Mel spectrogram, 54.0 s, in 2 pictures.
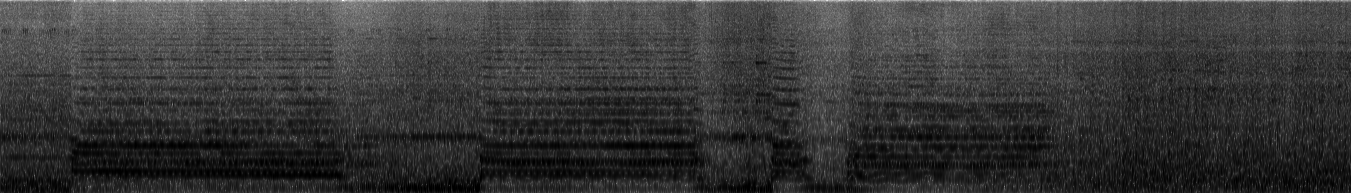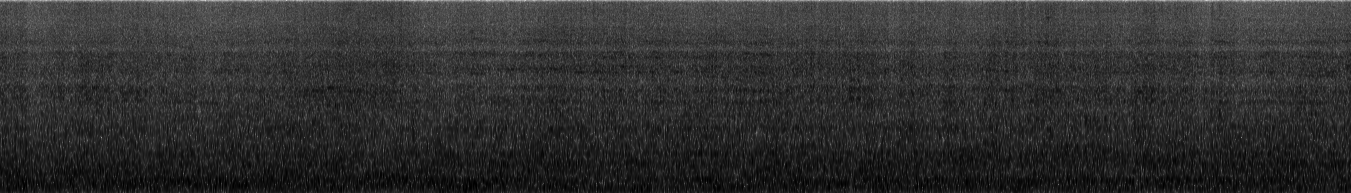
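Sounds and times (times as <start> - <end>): freight cars rumbling on rails: 0.0 - 54.0
locomotive air horn blasts: 1.4 - 7.4, 9.6 - 14.2, 14.8 - 16.3, 16.9 - 21.2.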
